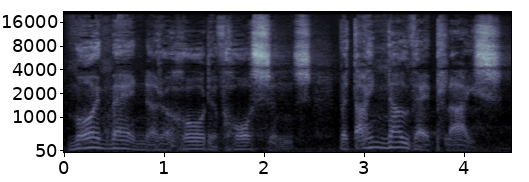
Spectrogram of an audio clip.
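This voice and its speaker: An actor playing a gruff, proud middle-aged warlord and father in a video game, speaking in folksy, archaic, blustering phrases. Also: low voice, sing-song, slow, in a large hall, exaggerated voice. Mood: menacing. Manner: blustering, folksy archaic speech, swinging emphasis. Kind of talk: dramatic video game acting.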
